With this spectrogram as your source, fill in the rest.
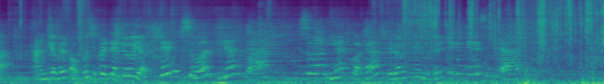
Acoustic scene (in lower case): bus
